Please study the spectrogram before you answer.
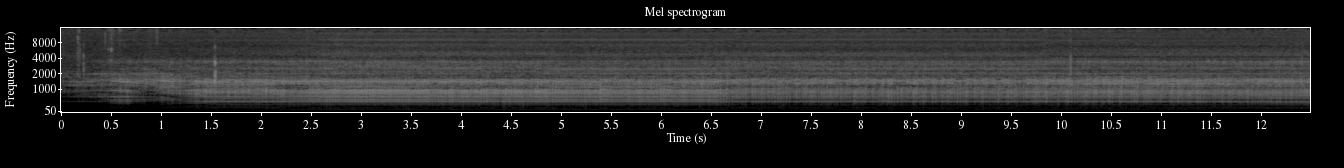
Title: Hitachi 25 RPD/WPD loud noise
